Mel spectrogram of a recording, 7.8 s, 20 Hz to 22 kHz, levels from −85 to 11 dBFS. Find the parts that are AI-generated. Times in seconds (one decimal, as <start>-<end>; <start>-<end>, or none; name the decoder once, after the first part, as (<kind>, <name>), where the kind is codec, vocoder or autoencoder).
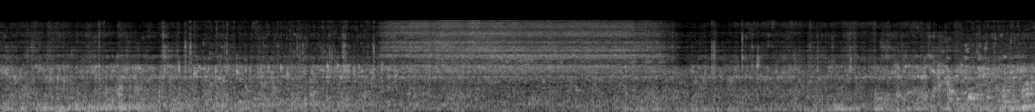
0.0-1.4 (codec, HILCodec); 3.2-3.7; 5.0-7.2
